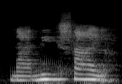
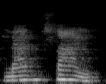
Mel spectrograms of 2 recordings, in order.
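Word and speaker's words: 何: Ví dụ, Teresa chẳng qua nan sai desu ka? Thì sai là hậu tố chỉ cách đếm tuổi, cho nên chúng ta không được nói là nani sai, mà phải nói là nan sai.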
